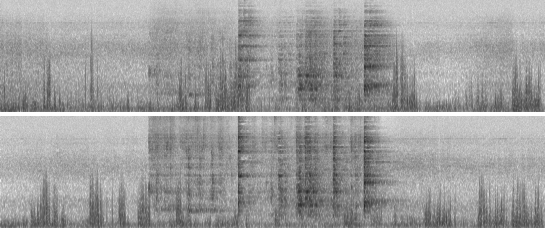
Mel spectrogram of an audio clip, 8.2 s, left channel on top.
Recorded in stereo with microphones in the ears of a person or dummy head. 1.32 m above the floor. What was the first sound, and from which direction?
Dishes clattering, 85° right.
